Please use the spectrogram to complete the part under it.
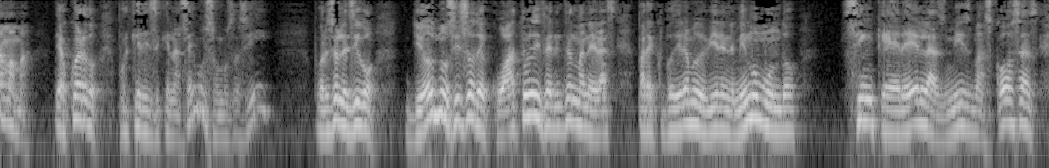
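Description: This man speaks with a raspy, gravelly voice pitched a little high. He gives an animated motivational seminar talk and keeps slipping into character voices. The recording sounds dull and lo-fi.

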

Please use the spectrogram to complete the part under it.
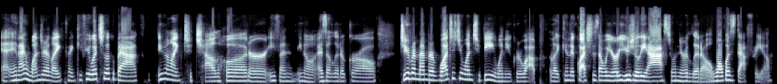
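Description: A woman's voice: lowish voice, fairly quick, no echo. Chatty woman interviewer, dry sound. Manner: enthusiastic, chatty, many fillers like "like" and "right". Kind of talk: conversational interview.

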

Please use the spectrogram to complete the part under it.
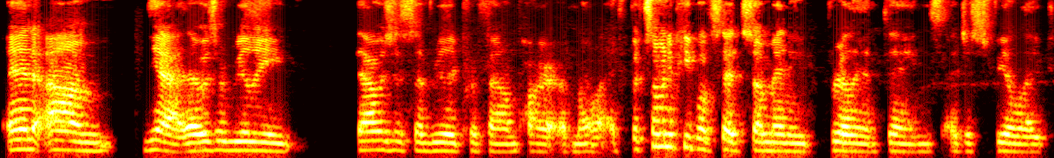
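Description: A woman's voice: sits low, steady tone, fairly quick, low-quality recording. A young woman guest in a casual interview, talking in a reflective, rambling way with many fillers.

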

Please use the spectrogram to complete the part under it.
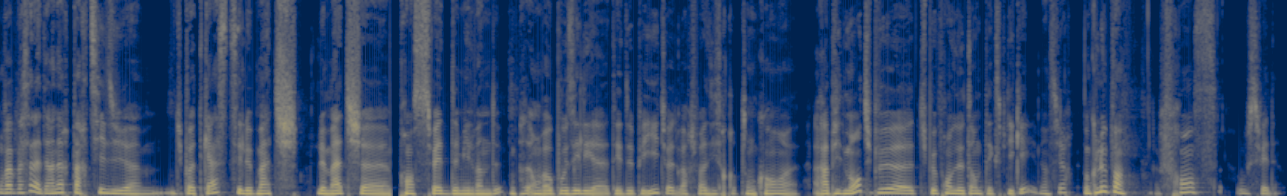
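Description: A woman hosting a podcast, asking quick questions in a casual interview. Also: fairly low pitch, dark tone, no echo, clean studio sound. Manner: brief prompts, frequent laughs. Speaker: podcast host.

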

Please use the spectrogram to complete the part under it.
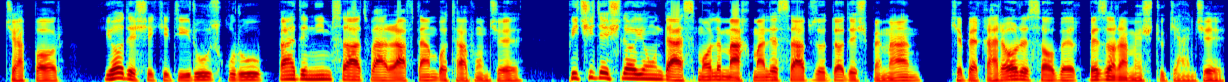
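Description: A man reading a novel aloud in the first person, in a steady storytelling manner. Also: fairly low pitch, smooth, no echo, clean studio sound. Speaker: audiobook narrator.

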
